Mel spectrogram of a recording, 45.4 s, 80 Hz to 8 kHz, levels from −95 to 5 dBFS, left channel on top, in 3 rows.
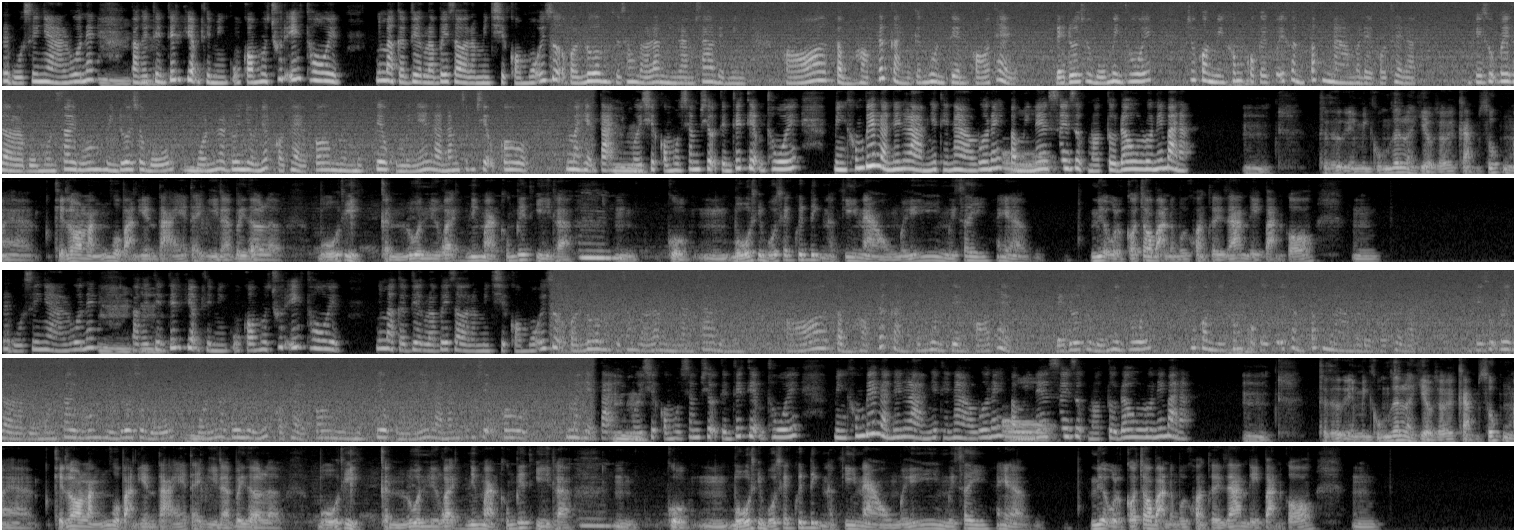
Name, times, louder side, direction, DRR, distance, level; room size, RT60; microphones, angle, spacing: voice 1, 0.0-3.4 3.7-14.2 14.7-27.0 36.0-36.5, left 7 dB, 85° left, 0.4 m, -29 dB
voice 2, 0.9-1.6 12.2-12.5 16.9-17.2 21.2-21.6 25.1-25.7 27.5-36.6 36.9-40.6 41.1-44.1, right 1 dB, 70° right, 1.3 m, -34 dB
sound 1, 5.5-21.1, right 1 dB, 5° right, 0.3 m, -41 dB
sound 2, 31.5-39.8, right 2 dB, 40° right, 1.0 m, -52 dB
3.2 x 2.5 x 2.8 m
head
